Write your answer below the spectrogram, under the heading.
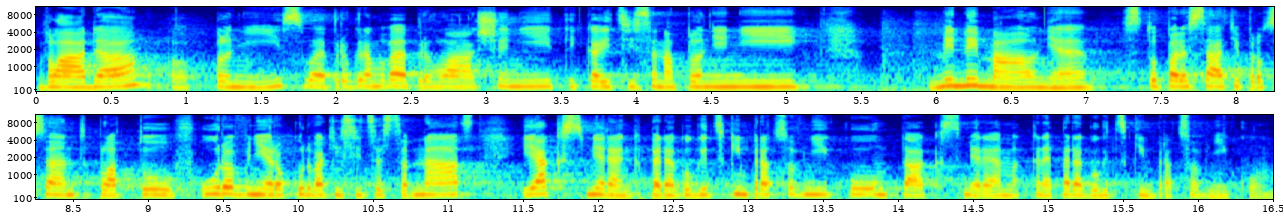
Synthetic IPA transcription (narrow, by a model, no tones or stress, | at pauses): vlaːdapl̩ɲiːsvo̞jɛpɾo̞ɡɾamo̞vɛːpɾo̞ɦlaːʃɛɲiːt̪iːkajiːt͡siːsɛnapl̩ɲɛɲiː | mɪnɪmaːlɲɛ | st̪o̞padɛsaːcɪpɾo̞t͡sɛnt̪plat̪ufʔuːɾo̞vɲɪɾo̞kudvacɪsiːt͡sɛsɛdnaːt͡st̪ | jaksmɲɛɾɛmkpɛdaɡo̞ɡɪt͡skiːmpɾat͡so̞vɲiːkuːmt̪aksmɲɛɾɛmknɛpɛdaɡo̞ɡɪt͡skiːmpɾat͡so̞vɲiːkuːm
